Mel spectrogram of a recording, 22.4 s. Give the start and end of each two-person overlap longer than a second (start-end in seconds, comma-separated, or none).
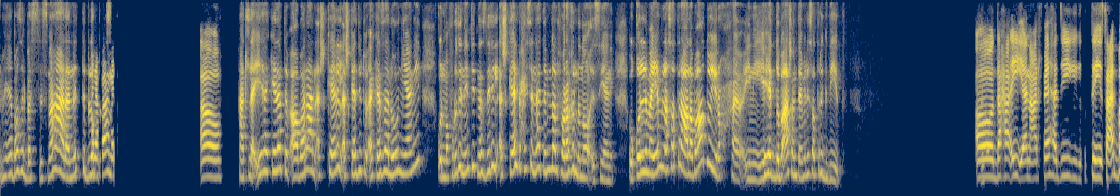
none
